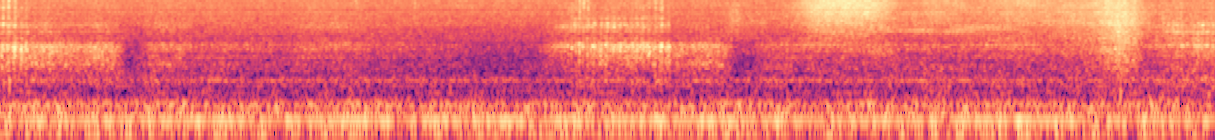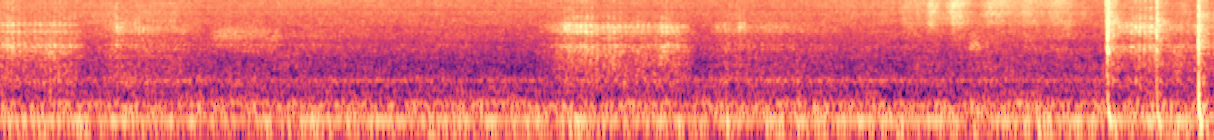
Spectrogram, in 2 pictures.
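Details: Great Dane. A Great Dane snores in deep, low rumbles, each slow breath swelling softly every few seconds. A steady background hum runs beneath the breathing throughout.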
